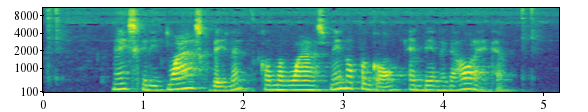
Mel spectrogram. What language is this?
Western Frisian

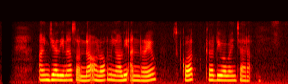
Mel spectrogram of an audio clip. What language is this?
Sundanese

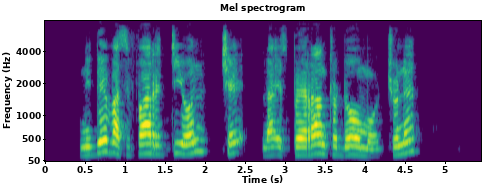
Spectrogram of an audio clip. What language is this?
Esperanto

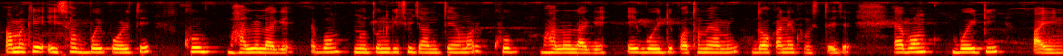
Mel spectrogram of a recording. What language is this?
Bangla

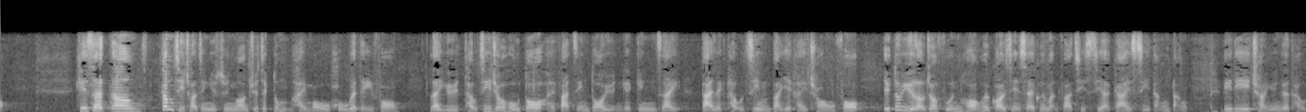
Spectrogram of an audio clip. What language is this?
Cantonese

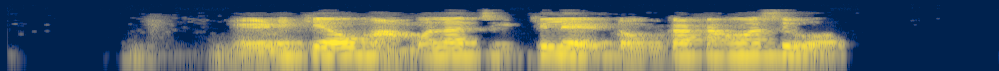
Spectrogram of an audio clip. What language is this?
Odia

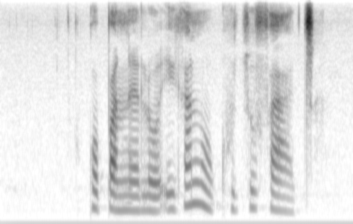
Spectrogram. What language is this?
Northern Sotho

